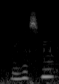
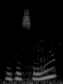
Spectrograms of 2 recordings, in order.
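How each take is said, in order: Both takes have the same delivery.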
